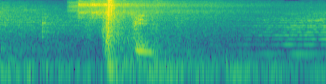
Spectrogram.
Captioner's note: impact sound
